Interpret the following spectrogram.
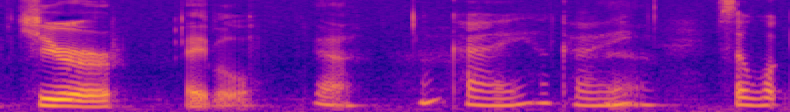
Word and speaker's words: Curable: it's called Curable. I don't know how to pronounce, but it's like cure-able.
